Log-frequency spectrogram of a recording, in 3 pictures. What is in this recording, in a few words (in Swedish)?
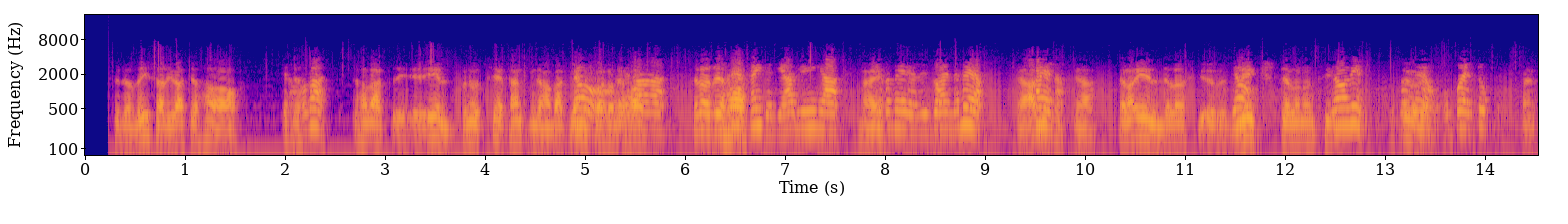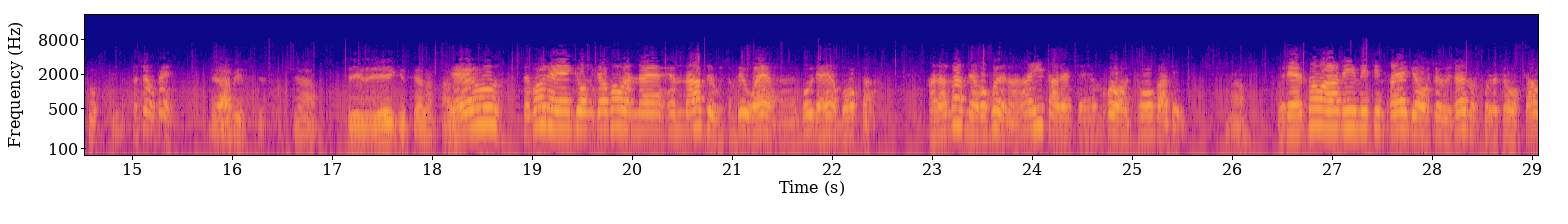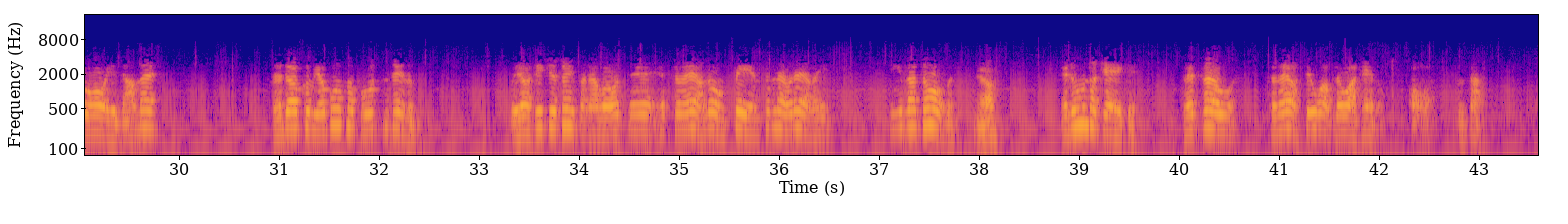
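Degeberga Skåne, svenska sagor dialekter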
